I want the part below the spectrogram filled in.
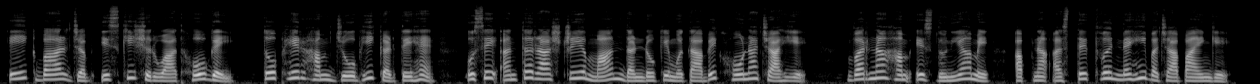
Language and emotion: Hindi, neutral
